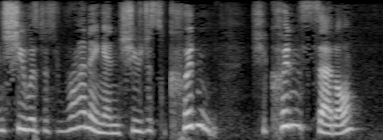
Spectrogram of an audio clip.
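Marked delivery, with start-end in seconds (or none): none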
